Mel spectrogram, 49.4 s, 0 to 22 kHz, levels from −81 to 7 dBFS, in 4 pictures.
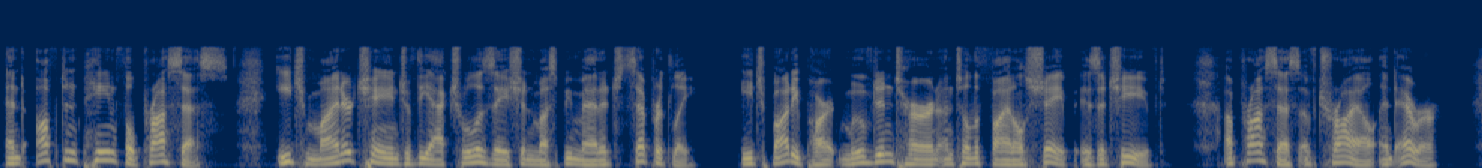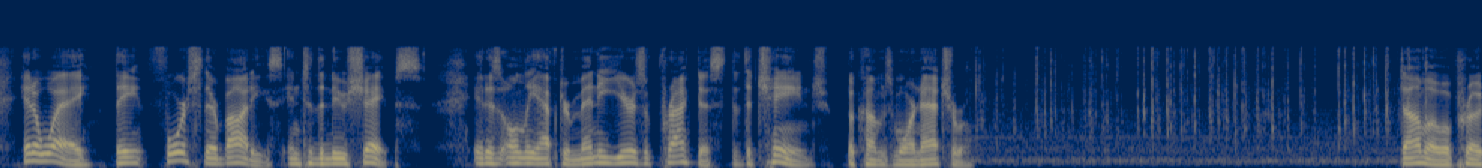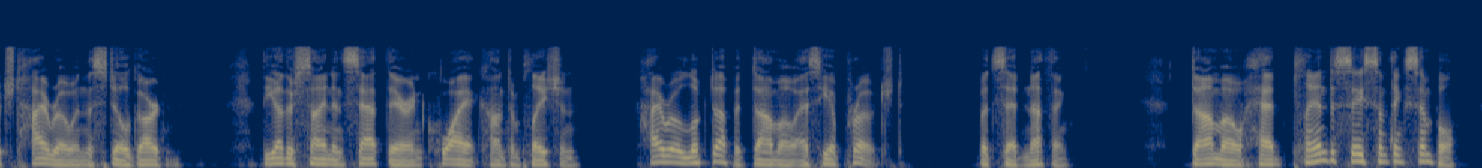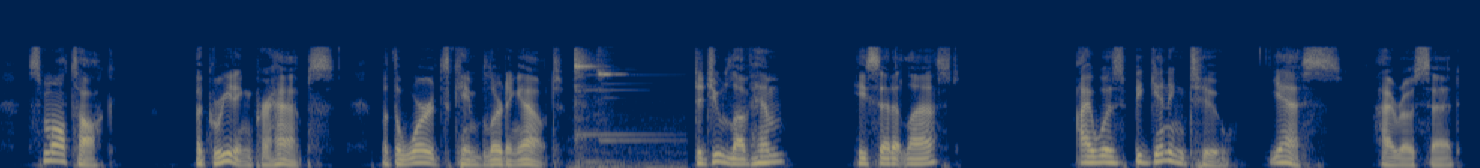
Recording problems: high frequencies cut off; noticeable; nothing above 7 kHz
keyboard typing; faint; from 20 to 24 s; peak 20 dB below the speech
doorbell; noticeable; at 42 s; peak 2 dB below the speech

